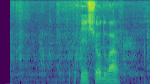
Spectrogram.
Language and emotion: Russian, neutral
